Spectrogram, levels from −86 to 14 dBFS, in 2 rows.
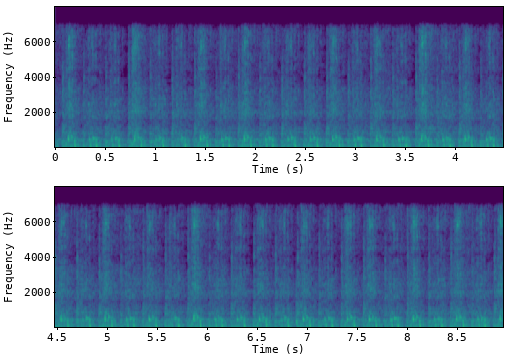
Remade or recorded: recorded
